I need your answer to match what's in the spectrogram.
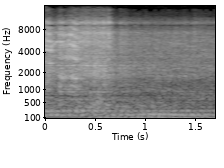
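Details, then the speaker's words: Jeep with engine installed last summer, new spark plugs, misfire code stored: low, uneven lumpy idle; running rough, owner suspects coil rail. "yeah, you can definitely hear it. So she's running rough today, and I honestly don't know what to do, but I think it might be the coil rail, because this doesn't have spark plug wires, it has a coil rail."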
